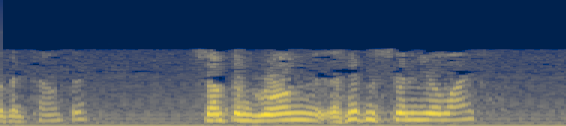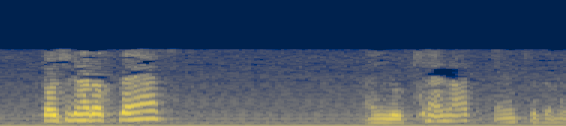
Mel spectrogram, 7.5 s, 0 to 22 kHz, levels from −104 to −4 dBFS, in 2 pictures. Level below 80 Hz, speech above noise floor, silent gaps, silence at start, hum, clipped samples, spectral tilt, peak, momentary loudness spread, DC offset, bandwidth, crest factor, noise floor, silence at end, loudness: -58 dBFS; 30 dB; none; 0 s; 60 Hz at -45 dBFS; under 0.1%; -12.5 dB/octave; -4 dBFS; 19 LU; 1%; 4.5 kHz; 16 dB; -48 dBFS; 0 s; -18 LUFS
